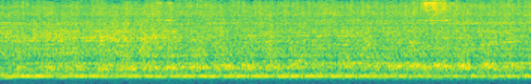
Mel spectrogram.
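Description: LGB G-scale model locomotive running on the layout: a steady whine from its electric motor and gearing over a continuous mechanical rattle, holding one even pitch throughout.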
